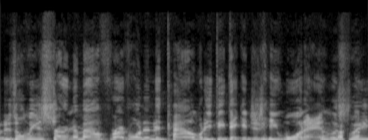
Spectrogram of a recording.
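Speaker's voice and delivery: high-pitched, fast, exasperated delivery. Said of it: "I go".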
